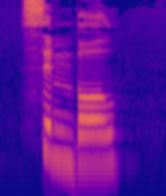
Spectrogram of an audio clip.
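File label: "symbol", British English; PictureDictionary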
